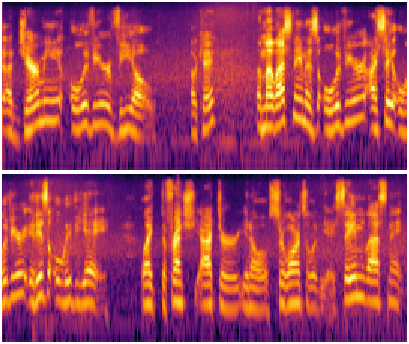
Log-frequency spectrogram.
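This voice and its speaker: A man from the United States talks loosely as a guest, his voice sitting high for a man. He wanders through his points with plenty of fillers and false starts. The tone is easygoing interview chat. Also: a little hiss or hum. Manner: rambling, many fillers and restarts. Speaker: guest, English teacher. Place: home in Korea.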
